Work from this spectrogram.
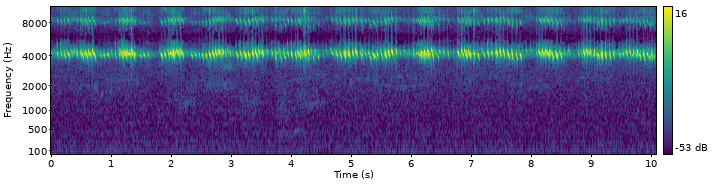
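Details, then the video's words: Crickets chirping in a steady high-pitched chorus, pulsed trills in bursts of about half a second to a second, overlapping and nearly continuous, with faint upper harmonics and no other clear sounds. "CRICKETS CHIRPING SOUNDS"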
